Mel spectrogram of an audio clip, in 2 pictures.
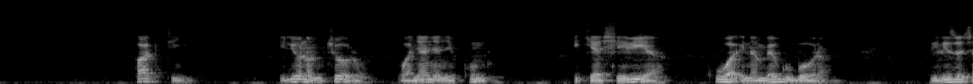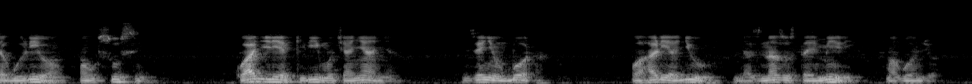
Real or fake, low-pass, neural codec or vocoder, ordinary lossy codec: real; 7.2 kHz; none; Opus, 64 kbps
